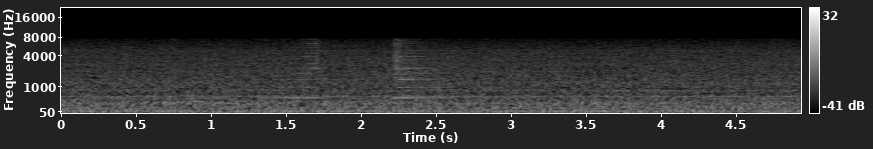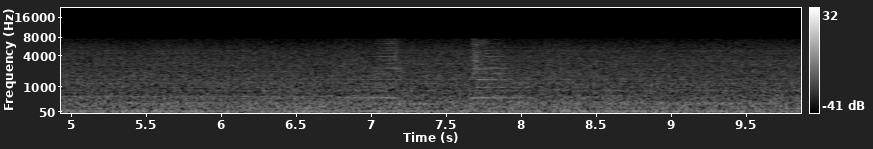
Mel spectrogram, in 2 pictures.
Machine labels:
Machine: slide rail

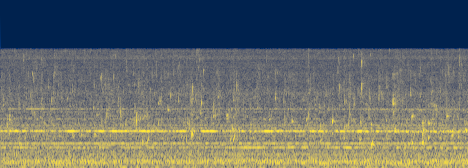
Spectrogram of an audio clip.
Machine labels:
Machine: pump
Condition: normal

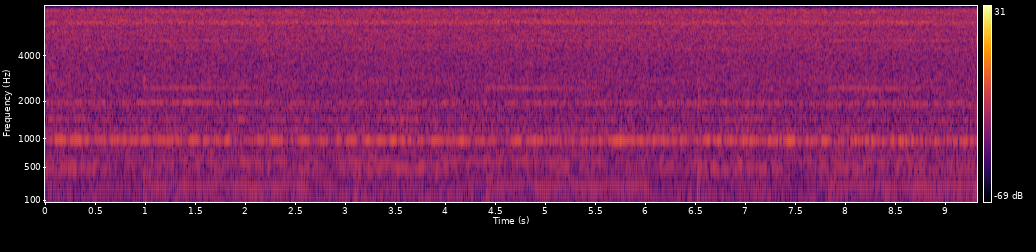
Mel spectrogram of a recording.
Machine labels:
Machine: slide rail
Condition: normal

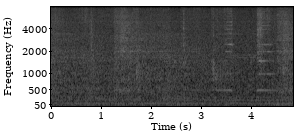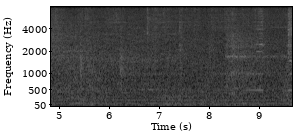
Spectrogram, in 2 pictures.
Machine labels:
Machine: slide rail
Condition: normal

